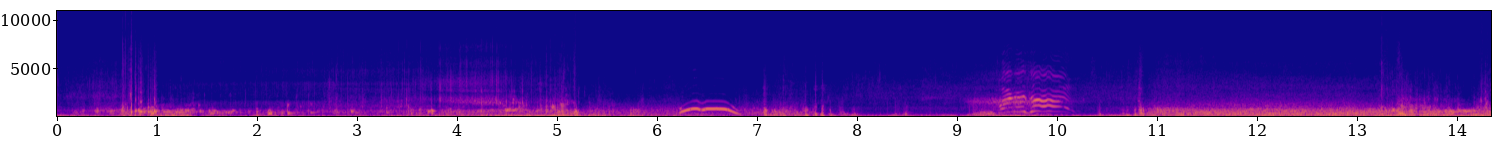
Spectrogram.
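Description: Water rushes and churns underwater.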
